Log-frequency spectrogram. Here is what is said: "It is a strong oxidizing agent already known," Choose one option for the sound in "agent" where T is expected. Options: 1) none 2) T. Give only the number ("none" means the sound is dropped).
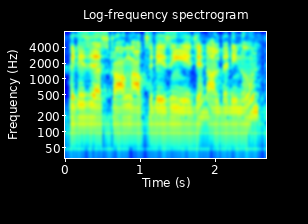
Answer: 2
